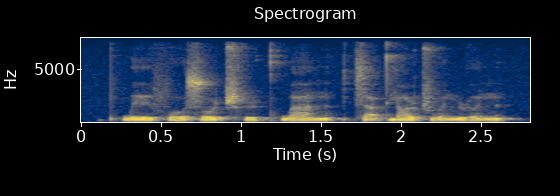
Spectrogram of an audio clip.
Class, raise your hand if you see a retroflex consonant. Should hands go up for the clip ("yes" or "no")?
yes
